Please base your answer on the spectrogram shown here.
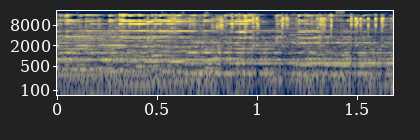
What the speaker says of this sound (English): Here, ring your bell.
